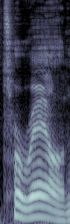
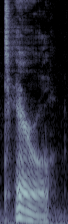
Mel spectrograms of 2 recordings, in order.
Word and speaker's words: Terrill: It's Terrill, not Terrill.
